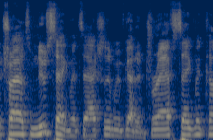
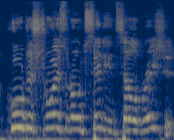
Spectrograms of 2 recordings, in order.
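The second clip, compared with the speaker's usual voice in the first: incredulous; 10 semitones higher, 3 dB louder than usual. Real, not acted. Ranting about Philly fans.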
